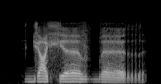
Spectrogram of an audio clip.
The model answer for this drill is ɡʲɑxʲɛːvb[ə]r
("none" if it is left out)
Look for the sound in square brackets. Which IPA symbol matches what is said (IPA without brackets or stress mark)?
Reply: ɛ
